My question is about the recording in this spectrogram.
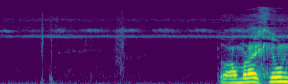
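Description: Crickets trilling steadily in a high, pulsing chorus in the night air. A voice starts speaking near the end.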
